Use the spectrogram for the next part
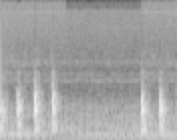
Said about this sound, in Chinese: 过了没多久，持续的敲门声再次响起。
